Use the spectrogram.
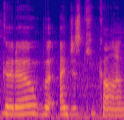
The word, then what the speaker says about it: Godot: I love Got It. I was told that his name is actually pronounced Godot, but I just keep calling him Got It.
